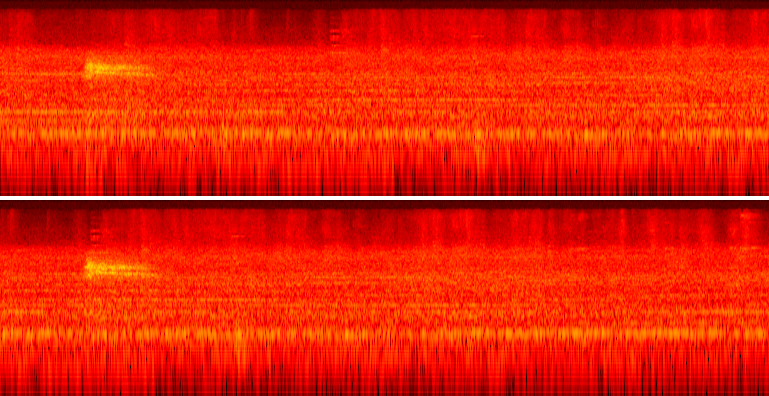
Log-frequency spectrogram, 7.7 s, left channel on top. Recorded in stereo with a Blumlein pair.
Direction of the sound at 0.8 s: 10° right.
